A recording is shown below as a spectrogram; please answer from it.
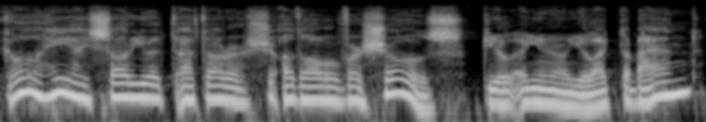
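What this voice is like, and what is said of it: Bad imitation Italian accent. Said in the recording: “terrible Italian accent”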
